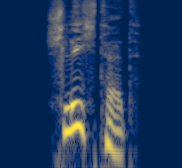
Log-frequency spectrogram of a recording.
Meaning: inflection of schlichten: 1. second-person plural present 2. second-person plural subjunctive I 3. third-person singular present 4. plural imperative
- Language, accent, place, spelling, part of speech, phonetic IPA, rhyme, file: German, Germany, Berlin, schlichtet, verb, [ˈʃlɪçtət], -ɪçtət, De-schlichtet.ogg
